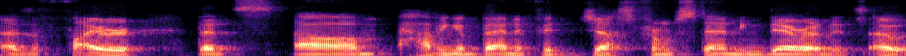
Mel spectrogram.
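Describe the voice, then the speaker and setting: In a German accent, a man talks at a moderate pace with a fairly low pitch and fairly even intonation against a quiet background. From Germany. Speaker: conference chair. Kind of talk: conference opening talk. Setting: online virtual conference. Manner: halting.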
